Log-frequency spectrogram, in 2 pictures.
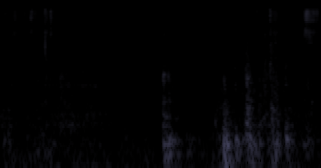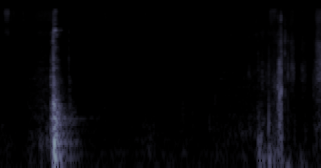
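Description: Quiet handling noise: soft scattered rustles and knocks, with one sharp, loud knock a little past halfway and a smaller one near the end.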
